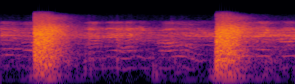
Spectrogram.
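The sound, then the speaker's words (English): Two sharp gunshots ring out during a rooftop shootout in a radio drama. Each is a loud crack with a short decaying tail, about two seconds apart. “Okay, Corbett, you've had it. I've been counting your shots.”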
